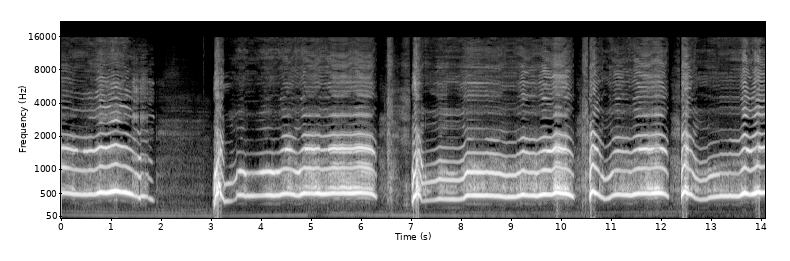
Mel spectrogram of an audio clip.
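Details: Captive wolf at a Spanish sanctuary, howling back and forth with people: a series of sustained tonal howls, each opening with a quick rising swoop before leveling off, separated by brief breaks, with one longer silence early on.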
